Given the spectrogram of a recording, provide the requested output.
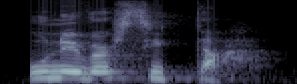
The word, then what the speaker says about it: università: The A is accented with the accento grave. Allora, università.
